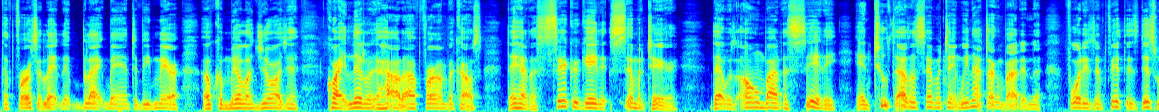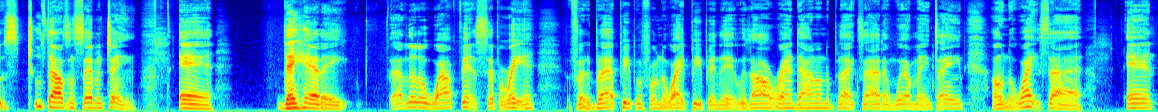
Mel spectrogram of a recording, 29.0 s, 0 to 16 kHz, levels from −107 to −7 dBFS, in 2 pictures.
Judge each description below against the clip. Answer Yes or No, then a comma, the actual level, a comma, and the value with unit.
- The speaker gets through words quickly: No, average, 160 wpm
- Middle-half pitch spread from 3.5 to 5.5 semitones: No, average, 2.7 semitones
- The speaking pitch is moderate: Yes, medium, 145 Hz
